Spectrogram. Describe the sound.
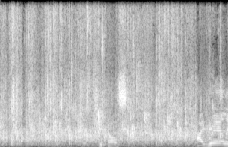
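Audience applause, a dense, steady clatter of many hands clapping for several seconds, with brief voices mixed in; a speaker begins talking as it continues at the end.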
